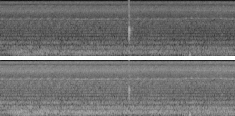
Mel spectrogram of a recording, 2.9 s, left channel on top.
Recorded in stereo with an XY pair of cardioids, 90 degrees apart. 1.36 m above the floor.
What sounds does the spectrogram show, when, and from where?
0.0 s a drone: 60° right
1.6 s a finger snap: 30° left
